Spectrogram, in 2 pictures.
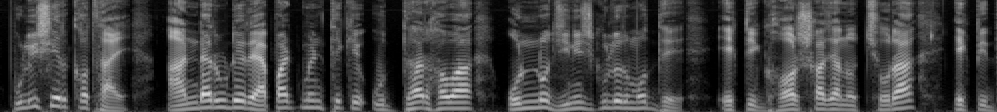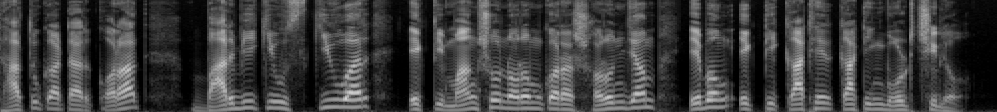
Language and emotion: Bengali, neutral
